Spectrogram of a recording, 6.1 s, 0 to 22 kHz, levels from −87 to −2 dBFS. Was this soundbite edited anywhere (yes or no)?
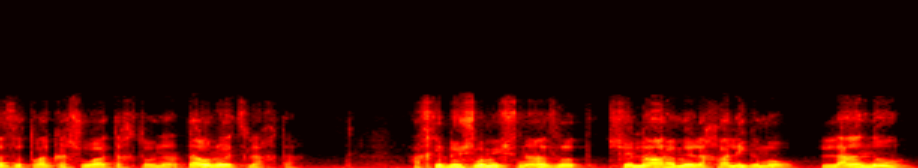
yes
